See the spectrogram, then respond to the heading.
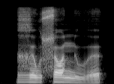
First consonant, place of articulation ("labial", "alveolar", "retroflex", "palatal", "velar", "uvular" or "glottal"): velar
